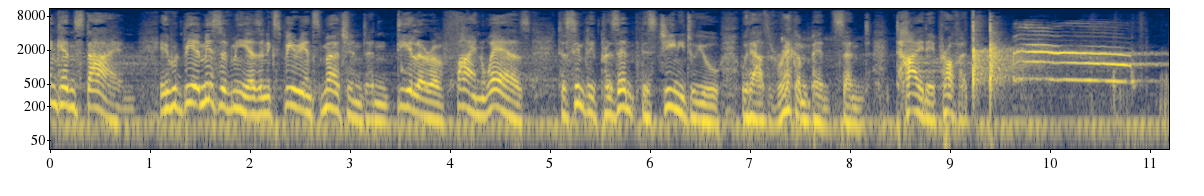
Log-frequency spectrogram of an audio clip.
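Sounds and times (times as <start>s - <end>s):
speech: 0.0s - 9.5s
cat meowing: 9.6s - 11.1s.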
